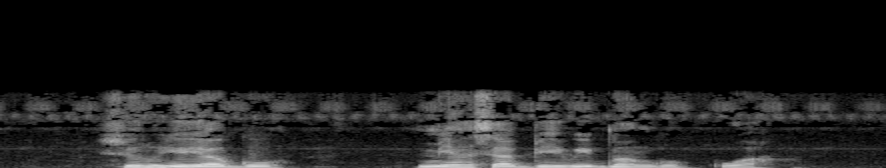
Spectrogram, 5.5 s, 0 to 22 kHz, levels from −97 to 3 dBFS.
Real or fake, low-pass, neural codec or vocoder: real; 9.9 kHz; none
